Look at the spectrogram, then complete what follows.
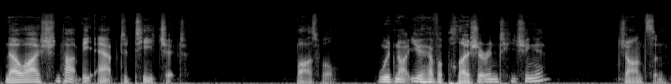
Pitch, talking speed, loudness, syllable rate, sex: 105 Hz, 180 wpm, -21 LUFS, 5.5 syllables/s, male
